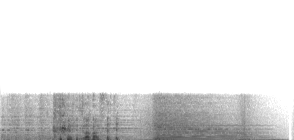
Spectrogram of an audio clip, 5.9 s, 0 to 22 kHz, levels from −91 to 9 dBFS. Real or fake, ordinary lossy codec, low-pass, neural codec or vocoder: real; Opus, 32 kbps; 7.2 kHz; none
